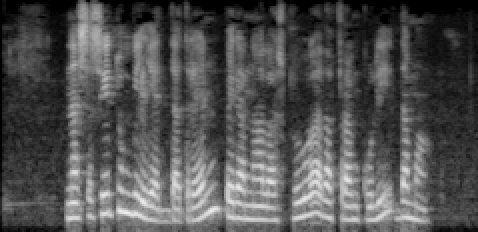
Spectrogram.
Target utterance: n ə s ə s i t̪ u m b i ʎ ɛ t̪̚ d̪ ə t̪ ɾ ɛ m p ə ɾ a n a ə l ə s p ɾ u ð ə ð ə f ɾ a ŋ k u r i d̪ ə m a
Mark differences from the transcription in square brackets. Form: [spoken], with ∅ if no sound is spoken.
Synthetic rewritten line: n ə s ə s i t̪ u m b i ʎ ɛ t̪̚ d̪ ə t̪ ɾ ɛ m p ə ɾ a n a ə l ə s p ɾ u [ɣ] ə ð ə f ɾ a ŋ k u [l] i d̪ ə m a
